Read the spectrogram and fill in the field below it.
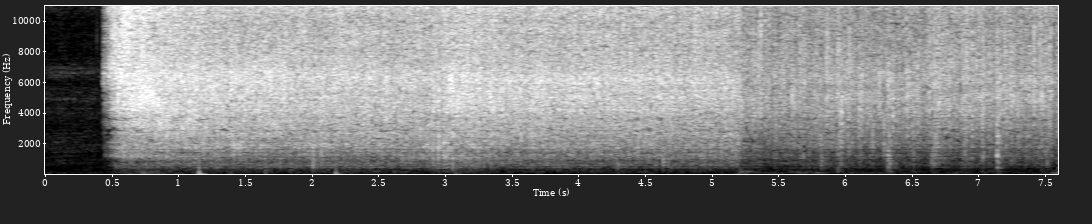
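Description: Puti fish drop into hot mustard oil and burst into a loud, close sizzle that starts abruptly, crackles steadily with a few sharp pops, then eases slightly but keeps frying.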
